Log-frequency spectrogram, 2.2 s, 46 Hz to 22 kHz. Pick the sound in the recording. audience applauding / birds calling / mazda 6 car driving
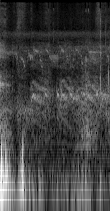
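birds calling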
